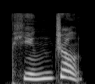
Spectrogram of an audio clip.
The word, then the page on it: 凭证: píng zhèng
